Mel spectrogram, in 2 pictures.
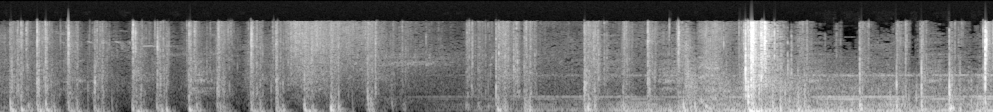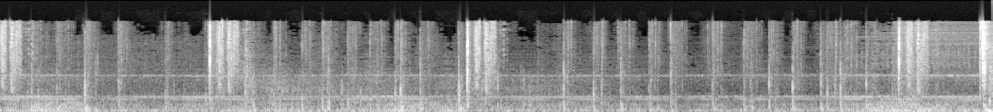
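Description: Footsteps run quickly over ground and wooden floors.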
